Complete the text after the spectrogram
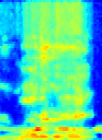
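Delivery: high, drawn-out street call; imitated vendor's cry. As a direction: sing it out high like a paper seller. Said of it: "the way the bloke shouted".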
